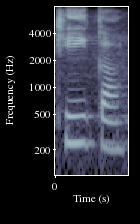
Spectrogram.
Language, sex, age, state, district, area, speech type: Sindhi, female, 30-45, Maharashtra, Thane, urban, spontaneous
